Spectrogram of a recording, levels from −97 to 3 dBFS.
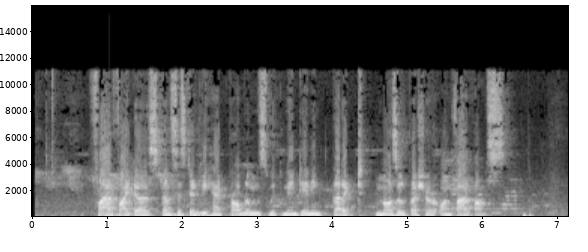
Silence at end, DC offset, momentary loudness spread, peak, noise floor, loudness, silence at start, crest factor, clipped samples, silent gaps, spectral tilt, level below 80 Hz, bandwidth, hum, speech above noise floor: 0.2 s; under 0.1%; 15 LU; 0 dBFS; -33 dBFS; -11 LUFS; 0.05 s; 12 dB; under 0.1%; none; -5 dB/octave; -40 dBFS; 11.5 kHz; none; 22 dB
